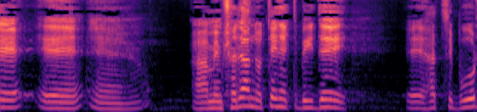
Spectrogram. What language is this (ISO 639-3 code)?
heb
